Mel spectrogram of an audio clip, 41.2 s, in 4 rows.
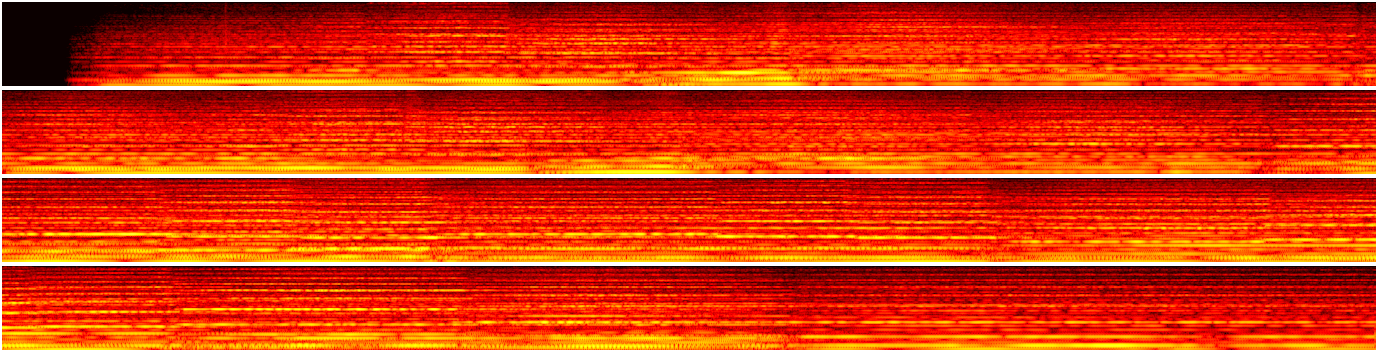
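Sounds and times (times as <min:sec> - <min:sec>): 
orchestra: 0:00.5 - 0:41.2.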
